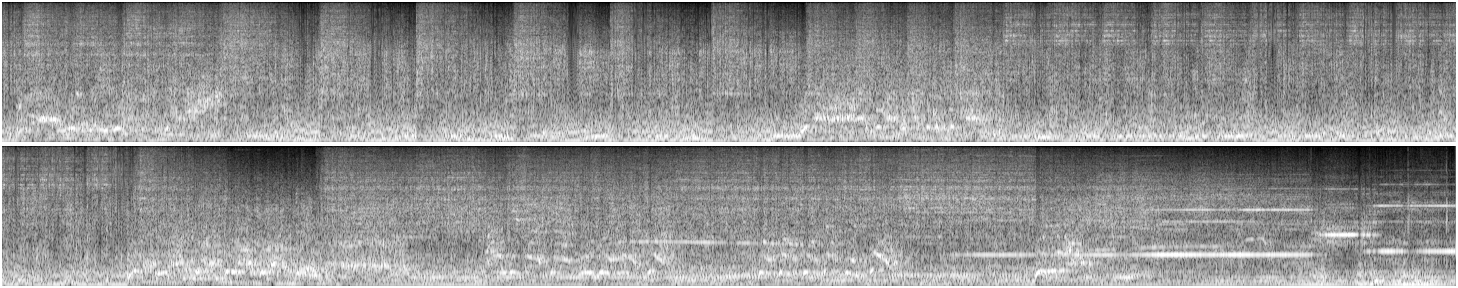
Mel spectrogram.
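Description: Live heavy metal / hardcore band playing loud: drum kit with crashing cymbals, distorted electric guitars and bass. Near the end the playing thins out and several held tones ring on.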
